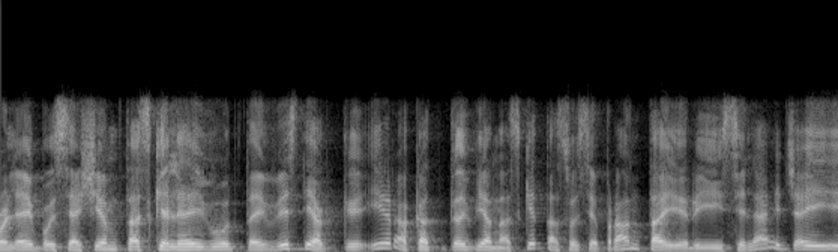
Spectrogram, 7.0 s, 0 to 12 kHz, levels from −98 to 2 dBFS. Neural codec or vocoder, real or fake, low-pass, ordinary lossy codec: none; real; 7.2 kHz; Opus, 64 kbps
